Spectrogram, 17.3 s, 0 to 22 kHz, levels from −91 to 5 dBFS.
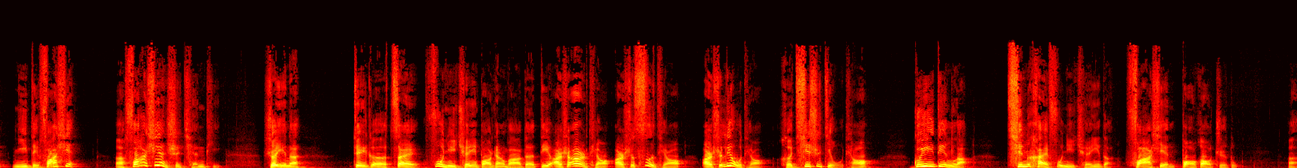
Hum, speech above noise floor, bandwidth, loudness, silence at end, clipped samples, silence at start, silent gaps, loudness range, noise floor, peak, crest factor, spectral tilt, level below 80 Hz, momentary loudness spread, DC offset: none; 48 dB; 16.5 kHz; -20 LUFS; 0 s; under 0.1%; 0.2 s; none; 3 LU; -68 dBFS; -2 dBFS; 18 dB; -5.5 dB/octave; -60 dBFS; 13 LU; under 0.1%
